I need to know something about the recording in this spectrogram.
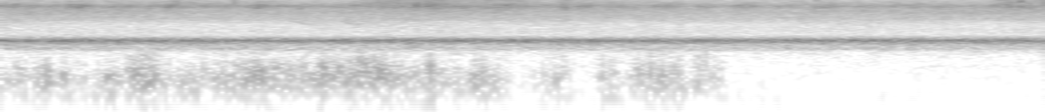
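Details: A vast chorus of male cicadas calling for mates keeps up a constant shrill droning buzz, with leafy rustling and low rumbling for the first few seconds before quieting.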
